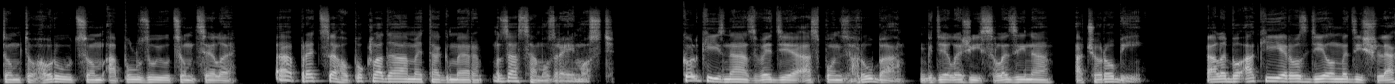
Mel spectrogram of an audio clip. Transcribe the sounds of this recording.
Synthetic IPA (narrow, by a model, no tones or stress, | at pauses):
t̪ɔmt̪ɔɦɔɾuːt͡sɔmapulzujuːt͡sɔmt͡sɛlɛ | apɾɛt̪saɦɔpɔklad̪aːmɛt̪aɡmɛɾzasamɔzɾɛjmɔ̰sc | kɔʎkiːznaːzʋɛɟɪaʔa̰spɔɲzɦɾubaɡɟɛlɛʒiːslɛzina | at͡ʃɔɾɔbḭː | alɛbɔʔakiːjɛɾɔzɟɪɛlmɛd͡ziʃʎa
